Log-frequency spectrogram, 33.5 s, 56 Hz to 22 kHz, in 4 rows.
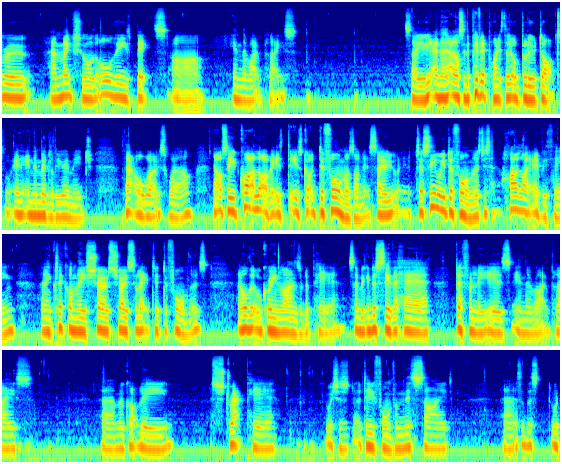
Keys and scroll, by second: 4.5-5.1 typing, 15.9 super+a, 22.6-23.2 typing, 25.2 super+z, 26.5 super+z, 29.2 super+z, 29.2 2, 29.4 super+z, 33.2 typing.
